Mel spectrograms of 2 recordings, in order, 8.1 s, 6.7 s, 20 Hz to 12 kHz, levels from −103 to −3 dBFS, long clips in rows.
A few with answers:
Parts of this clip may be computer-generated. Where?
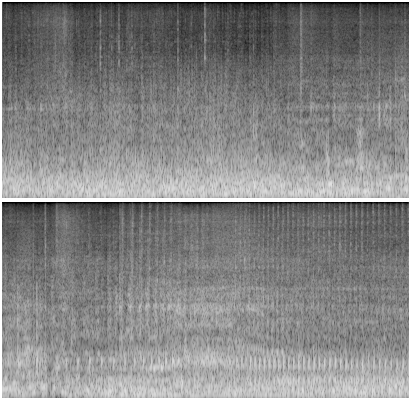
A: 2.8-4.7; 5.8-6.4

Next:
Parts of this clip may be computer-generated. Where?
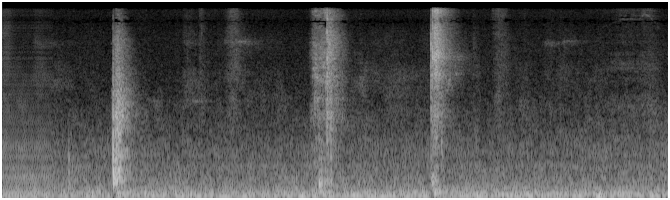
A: 0.0-0.5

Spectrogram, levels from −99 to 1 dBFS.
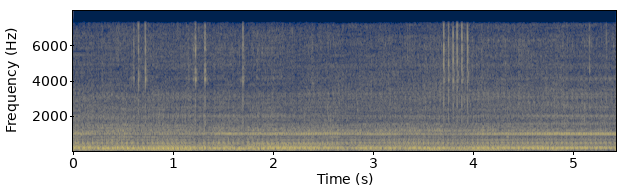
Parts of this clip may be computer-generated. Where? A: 0.0-0.6; 1.1-2.1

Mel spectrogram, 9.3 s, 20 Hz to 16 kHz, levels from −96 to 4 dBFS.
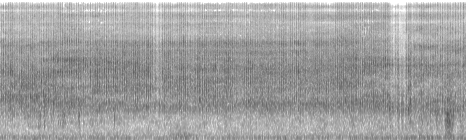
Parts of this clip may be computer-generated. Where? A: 0.0-1.2; 2.5-4.0; 5.7-7.1; 7.6-9.3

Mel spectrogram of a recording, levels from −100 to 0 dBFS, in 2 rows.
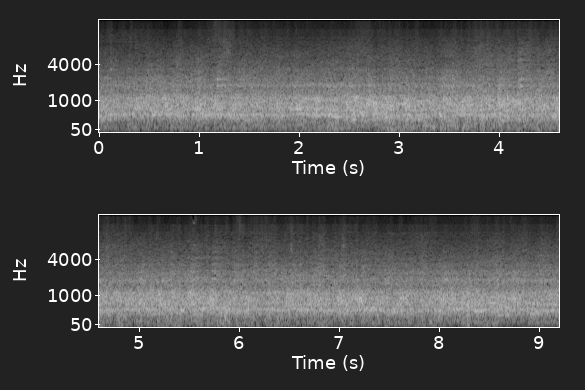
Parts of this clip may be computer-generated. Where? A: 1.5-3.1; 8.1-9.2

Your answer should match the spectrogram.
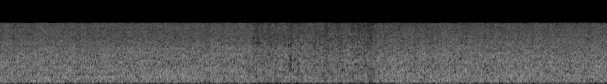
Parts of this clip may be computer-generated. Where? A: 2.5-3.8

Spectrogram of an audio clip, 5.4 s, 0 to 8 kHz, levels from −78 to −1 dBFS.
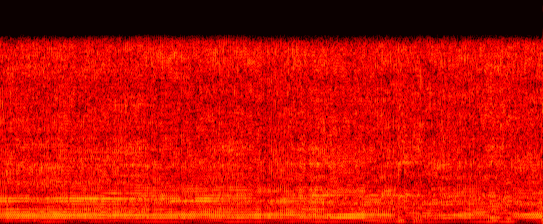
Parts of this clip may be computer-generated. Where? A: none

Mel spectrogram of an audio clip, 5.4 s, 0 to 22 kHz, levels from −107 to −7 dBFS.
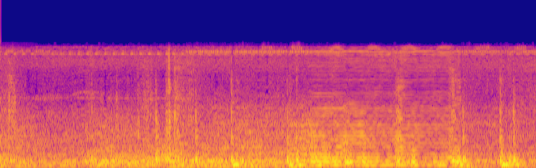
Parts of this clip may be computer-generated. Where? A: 3.1-4.6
